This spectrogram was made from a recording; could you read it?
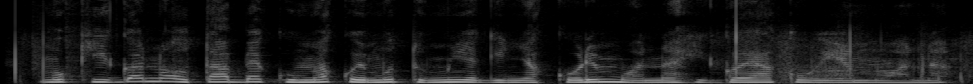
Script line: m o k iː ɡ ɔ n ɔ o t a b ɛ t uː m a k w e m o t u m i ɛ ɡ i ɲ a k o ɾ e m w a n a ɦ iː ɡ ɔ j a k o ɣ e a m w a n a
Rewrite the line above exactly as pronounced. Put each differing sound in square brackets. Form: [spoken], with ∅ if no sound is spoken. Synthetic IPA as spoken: m o k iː ɡ ɔ n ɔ o t a b ɛ [k] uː m a k w e m o t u m i ɛ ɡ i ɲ a k o ɾ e m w a n a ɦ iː ɡ ɔ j a k o ɣ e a m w a n a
